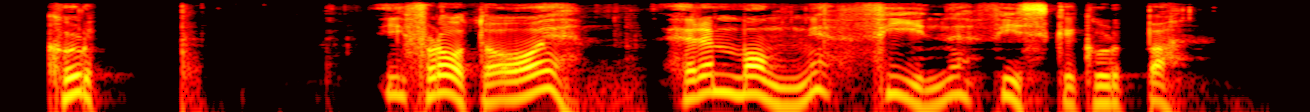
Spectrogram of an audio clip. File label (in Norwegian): kuLp, Numedalsmål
